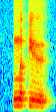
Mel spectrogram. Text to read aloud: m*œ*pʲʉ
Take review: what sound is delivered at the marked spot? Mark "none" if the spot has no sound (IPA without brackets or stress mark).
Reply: ɵ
